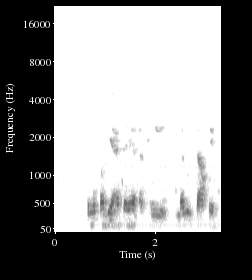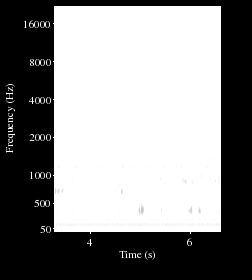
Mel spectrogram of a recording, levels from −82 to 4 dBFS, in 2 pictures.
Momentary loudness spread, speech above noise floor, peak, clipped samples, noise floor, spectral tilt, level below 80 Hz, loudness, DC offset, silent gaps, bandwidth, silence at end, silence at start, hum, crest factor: 11 LU; 40 dB; -24 dBFS; under 0.1%; -79 dBFS; -7.5 dB/octave; -84 dBFS; -40 LUFS; under 0.1%; none; 4.7 kHz; 3.35 s; 0.65 s; 60 Hz at -80 dBFS; 20 dB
